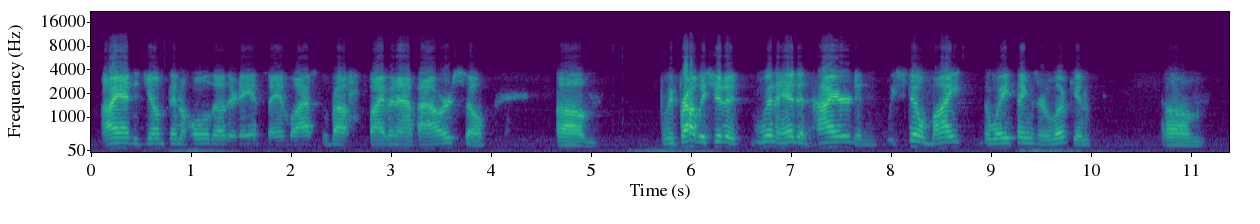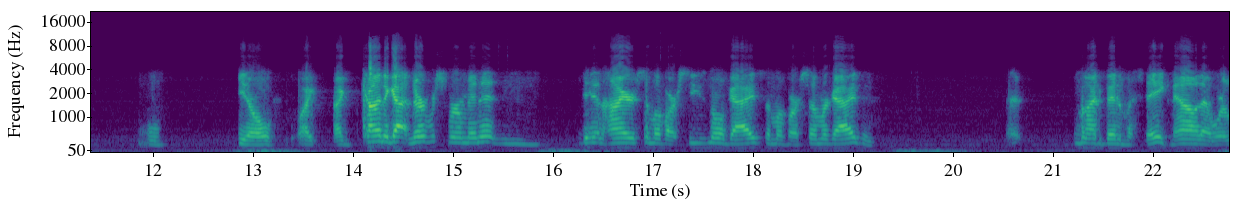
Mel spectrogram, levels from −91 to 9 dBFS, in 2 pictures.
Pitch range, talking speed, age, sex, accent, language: 115-140 Hz, 195 wpm, 30-49, male, American, English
